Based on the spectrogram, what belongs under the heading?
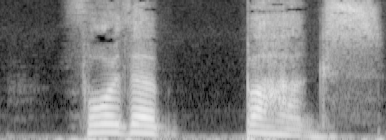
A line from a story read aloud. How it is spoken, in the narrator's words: she said, whispering the last word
